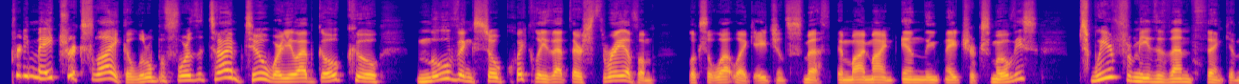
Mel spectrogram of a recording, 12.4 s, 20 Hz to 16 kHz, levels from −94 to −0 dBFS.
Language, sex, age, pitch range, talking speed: English, male, 50-69, 110-155 Hz, 200 wpm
